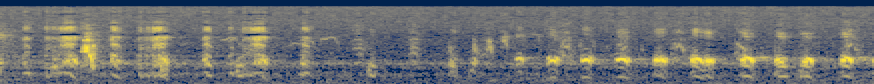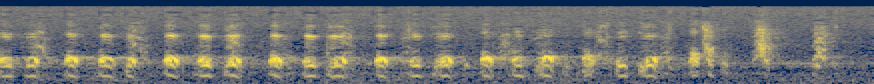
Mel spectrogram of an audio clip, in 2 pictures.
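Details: Single chukar partridge in spring, snow patches on the ground, hunting season newly open: scattered chirps lead into a long run of rhythmic mid-pitched chuk notes, evenly spaced and steady, near continuous to the end.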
